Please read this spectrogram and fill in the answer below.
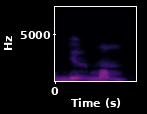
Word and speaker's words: निर्मम: निर्मम, इसको हम पढ़ेंगे निर्मम। निर्मम, आधे र का उच्चारण हो रहा है।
